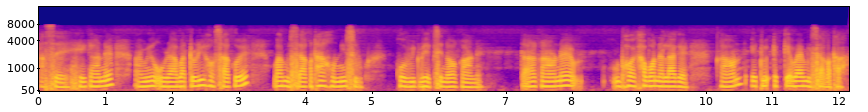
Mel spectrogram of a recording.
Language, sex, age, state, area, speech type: Assamese, female, 45-60, Assam, rural, spontaneous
